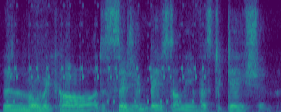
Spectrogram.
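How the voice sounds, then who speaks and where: A man's voice: mid-range voice, fast, noisy background, natural voice. A man voicing a cocky, tough male agent with a smug, slangy drawl. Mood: dismissive.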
